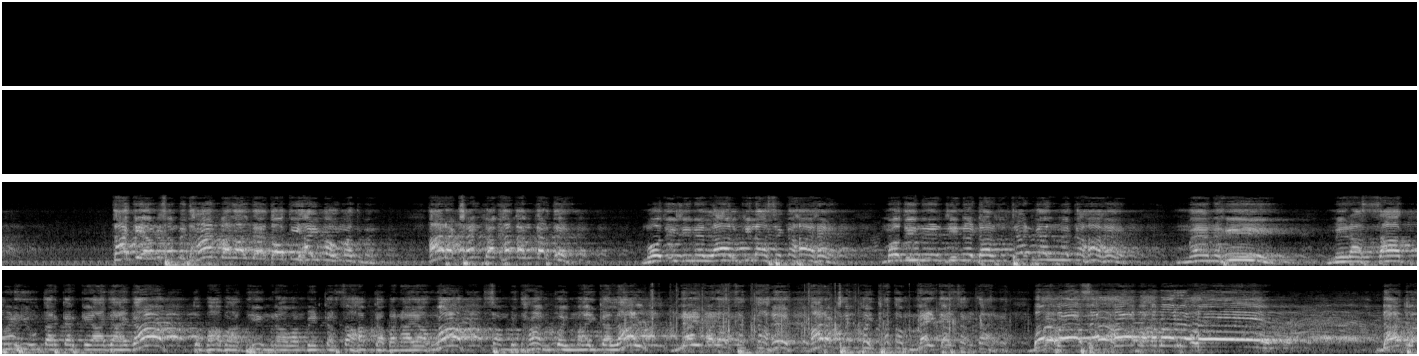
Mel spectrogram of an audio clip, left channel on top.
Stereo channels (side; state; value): left; silent; digital silence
